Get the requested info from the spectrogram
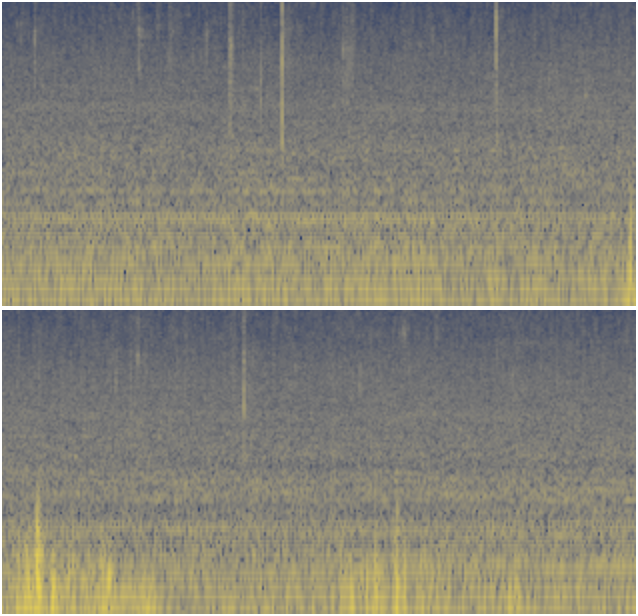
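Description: Swimming-pool water lapping and dripping at the stone edge, a steady watery hiss with a few sharp drip ticks. Low rumbling bumps on the microphone about six seconds in and again near ten seconds are the loudest sounds.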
